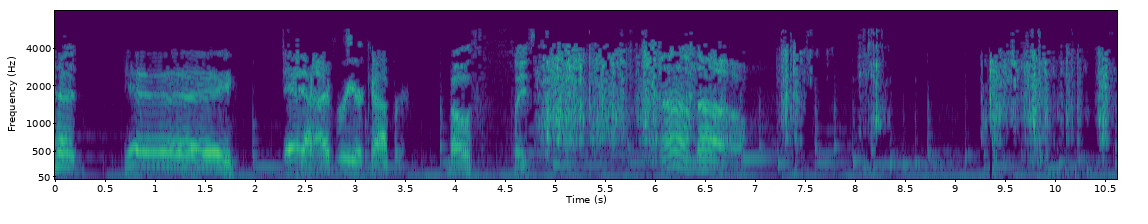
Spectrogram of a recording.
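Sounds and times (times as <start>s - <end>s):
speech: 0.0s - 5.3s, 6.1s - 7.0s
ice machine: 4.8s - 6.6s, 7.2s - 8.3s, 9.3s - 10.6s.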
